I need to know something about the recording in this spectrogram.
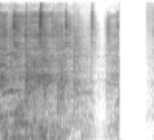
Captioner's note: applause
